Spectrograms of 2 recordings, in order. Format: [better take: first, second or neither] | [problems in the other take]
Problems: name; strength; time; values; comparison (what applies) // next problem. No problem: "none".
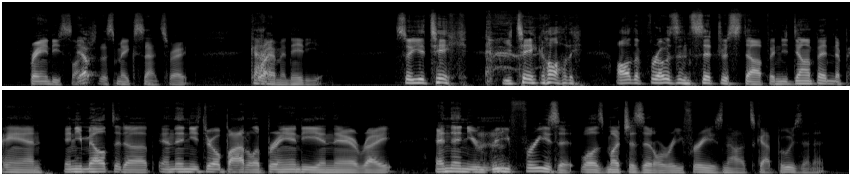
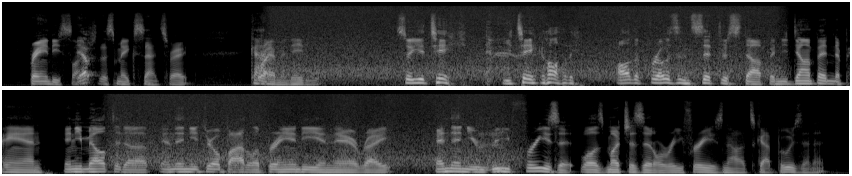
first | hiss; loud; from 2.5 to 8 s and from 9.5 to 14 s; 9 dB below the speech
